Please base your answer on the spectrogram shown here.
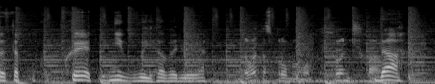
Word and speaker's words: Пхенчхан: Ви можете вимовити столицю, де зараз проходять Олімпійські ігри? Ні, напевно. Пхуньхан чи як? Чи... А так. В Кореї сложне названня Пхенчхан, так-то так. Чинчхан. Чинчхан. Пхенчхан.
